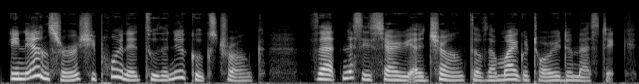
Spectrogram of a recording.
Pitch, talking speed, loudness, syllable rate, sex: 215 Hz, 140 wpm, -18 LUFS, 4.7 syllables/s, female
